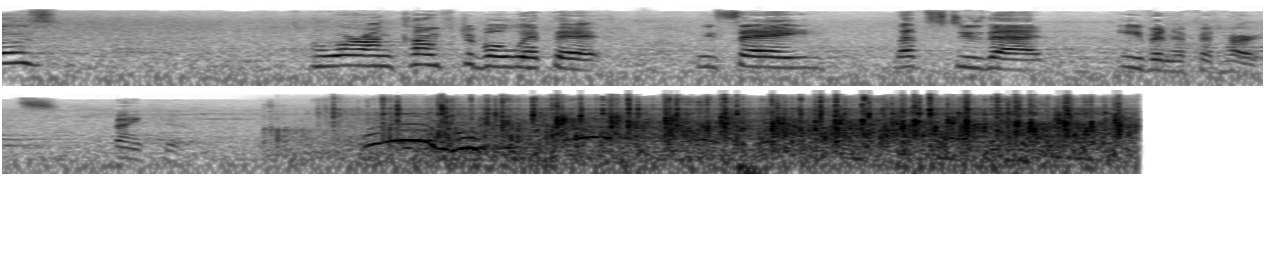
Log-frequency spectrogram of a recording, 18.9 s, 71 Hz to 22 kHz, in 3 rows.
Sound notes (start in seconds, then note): 7.7 crowd applause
